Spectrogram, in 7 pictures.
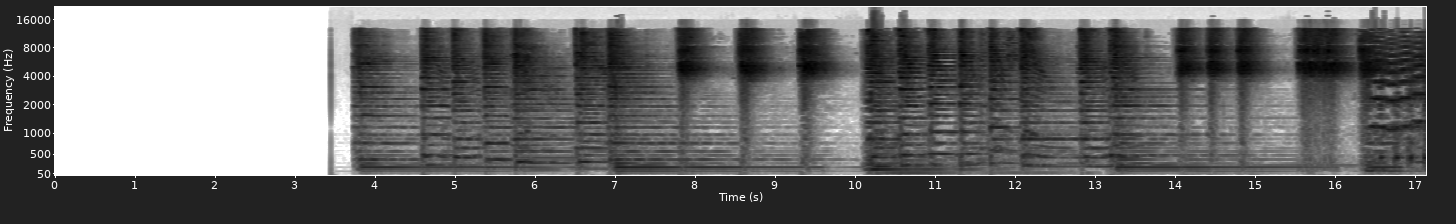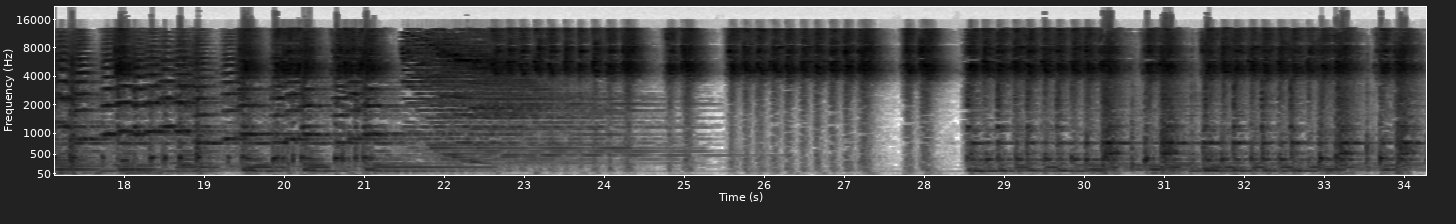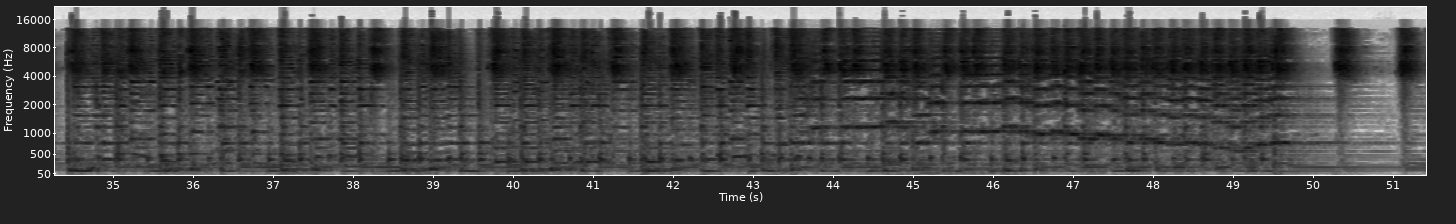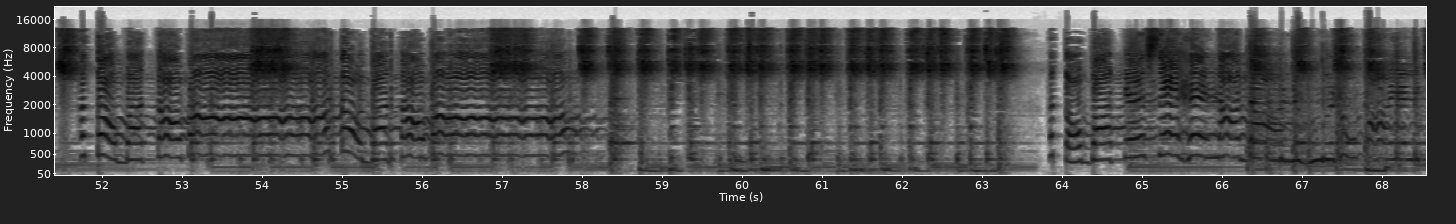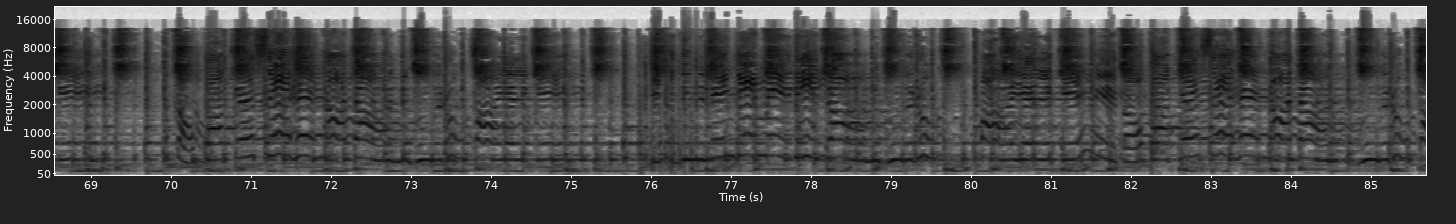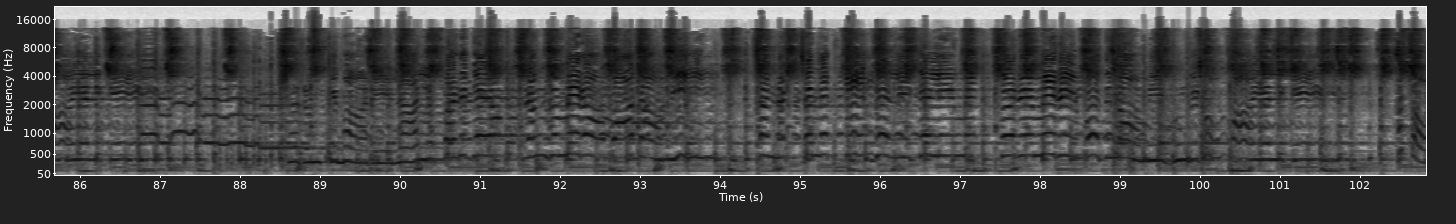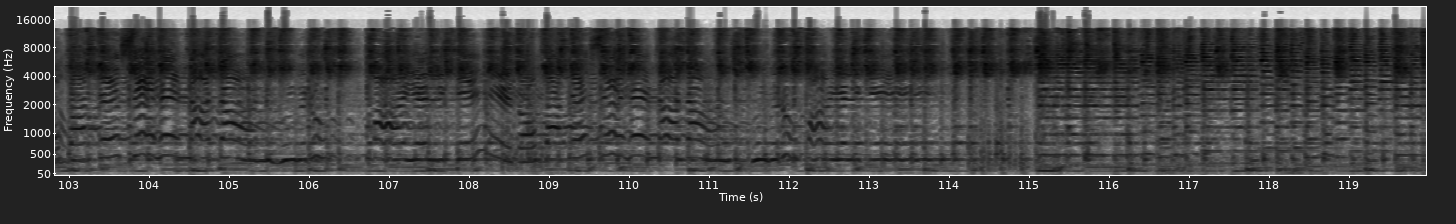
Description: Mela Competition Filter Song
